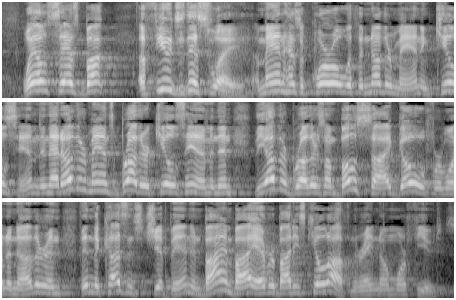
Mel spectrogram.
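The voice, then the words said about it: Put-on Southern American accent. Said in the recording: “you got to say it in a southern accent, right?”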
